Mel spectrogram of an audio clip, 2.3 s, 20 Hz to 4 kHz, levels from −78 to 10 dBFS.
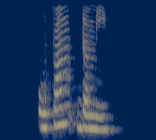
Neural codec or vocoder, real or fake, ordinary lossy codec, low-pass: none; real; none; 3.6 kHz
